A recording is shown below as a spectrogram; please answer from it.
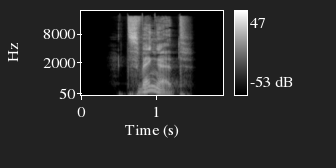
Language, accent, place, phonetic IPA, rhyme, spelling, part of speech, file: German, Germany, Berlin, [ˈt͡svɛŋət], -ɛŋət, zwänget, verb, De-zwänget.ogg
- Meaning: second-person plural subjunctive II of zwingen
